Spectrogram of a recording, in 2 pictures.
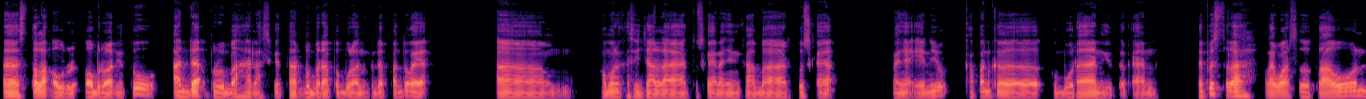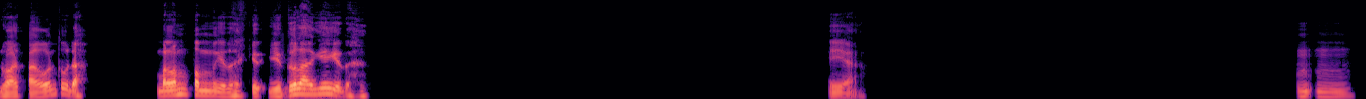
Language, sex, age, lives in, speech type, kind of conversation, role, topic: Indonesian, male, 30-34, Indonesia, conversation, advice, user, Bagaimana cara memperbaiki komunikasi antara saya dan saudara saya?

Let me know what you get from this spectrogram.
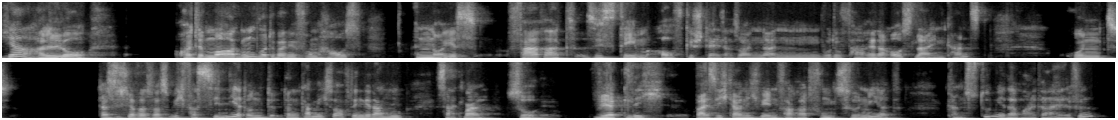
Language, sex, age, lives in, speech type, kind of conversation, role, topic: German, male, 60-64, Spain, read, expert-assistant, asker, Wie funktioniert ein Fahrrad?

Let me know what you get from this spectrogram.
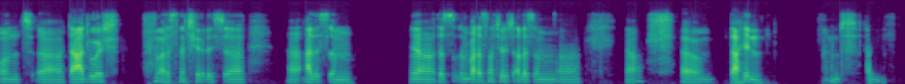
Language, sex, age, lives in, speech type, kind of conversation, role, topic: German, male, 25-29, Germany, conversation, unstructured, none, Wie beeinflusst Technik deinen Alltag am stärksten?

